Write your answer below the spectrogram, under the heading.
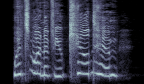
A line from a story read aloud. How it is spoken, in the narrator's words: She cries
